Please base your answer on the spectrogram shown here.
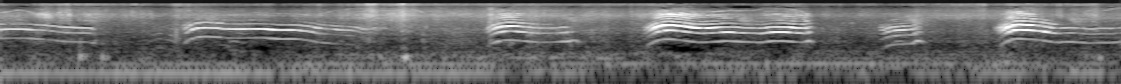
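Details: Belgian Malinois, recorded indoors during birthing: five loud, high, arched whining cries, each rising then falling, about one every second, over a low steady hum.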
